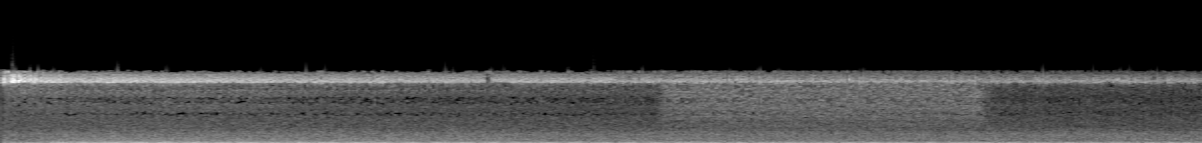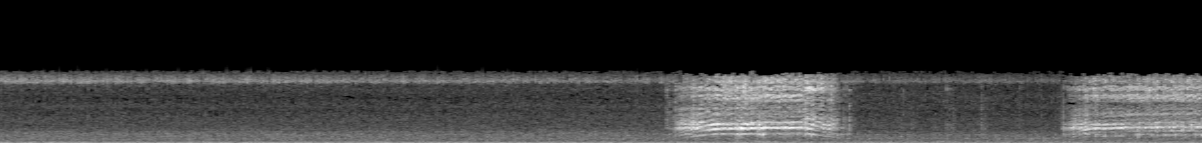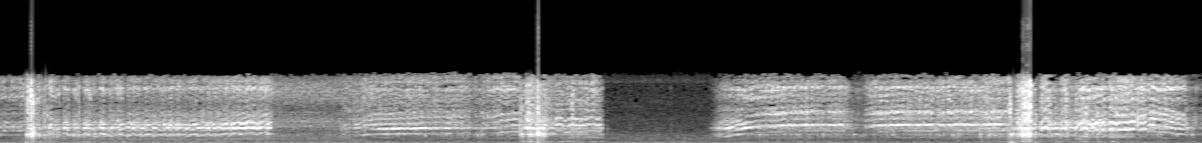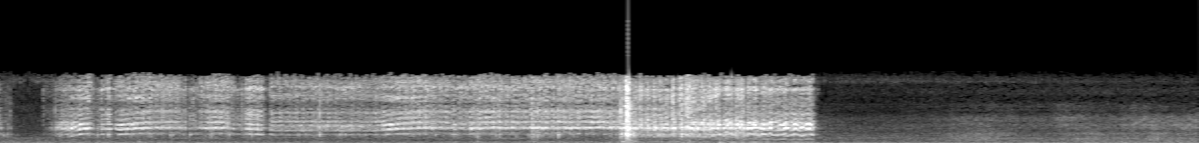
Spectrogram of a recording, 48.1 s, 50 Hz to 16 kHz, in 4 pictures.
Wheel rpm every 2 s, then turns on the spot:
0, 0, 0, 0, 0, 0, 0, 0, 0, 70, 20, 90, 160, 100, 150, 60, 160, 120, 110, 160, 160, 160, 30, 0.
20-22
